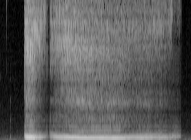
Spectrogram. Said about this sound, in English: He opened up the top of the bag and held it behind him, like he was going to sit in it. Then he ripped a huge fart into the bag.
